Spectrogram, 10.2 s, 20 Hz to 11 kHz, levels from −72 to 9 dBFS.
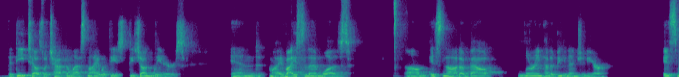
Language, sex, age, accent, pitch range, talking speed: English, male, 30-49, American, 110-130 Hz, 165 wpm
